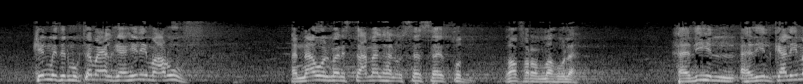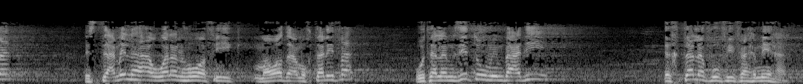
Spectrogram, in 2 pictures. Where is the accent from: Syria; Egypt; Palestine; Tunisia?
Egypt; ونشروا هذا الكلام في كثير من المجتمعات مش عندنا في مصر بس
